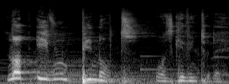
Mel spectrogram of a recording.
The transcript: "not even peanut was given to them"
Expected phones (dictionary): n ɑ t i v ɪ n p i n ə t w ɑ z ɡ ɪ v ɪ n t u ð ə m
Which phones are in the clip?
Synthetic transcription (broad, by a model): n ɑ t i v ɪ n b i n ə t w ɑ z ɡ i v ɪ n t u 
